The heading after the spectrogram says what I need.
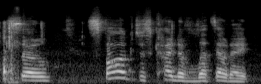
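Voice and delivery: ordinary talk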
